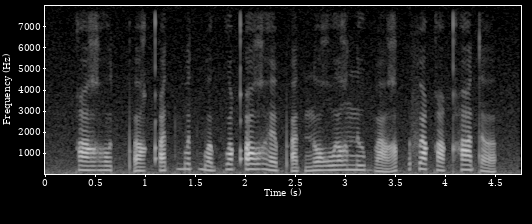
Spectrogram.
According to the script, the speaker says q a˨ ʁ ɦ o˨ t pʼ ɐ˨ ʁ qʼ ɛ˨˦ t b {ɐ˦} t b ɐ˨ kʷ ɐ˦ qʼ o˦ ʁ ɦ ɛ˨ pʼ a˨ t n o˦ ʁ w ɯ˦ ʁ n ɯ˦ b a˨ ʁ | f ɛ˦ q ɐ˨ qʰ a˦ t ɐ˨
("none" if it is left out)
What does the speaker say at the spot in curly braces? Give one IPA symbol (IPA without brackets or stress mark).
ɐ˦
